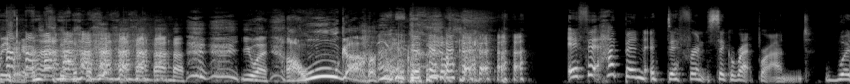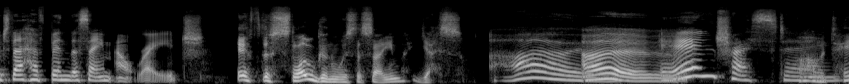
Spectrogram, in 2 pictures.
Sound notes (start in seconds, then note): 0.0 guests laughing; 4.1 group laughing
